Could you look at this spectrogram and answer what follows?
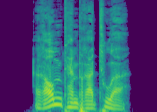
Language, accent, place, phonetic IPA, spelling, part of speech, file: German, Germany, Berlin, [ˈʁaʊ̯mtɛmpəʁaˌtuːɐ̯], Raumtemperatur, noun, De-Raumtemperatur.ogg
- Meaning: room temperature, ambient temperature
